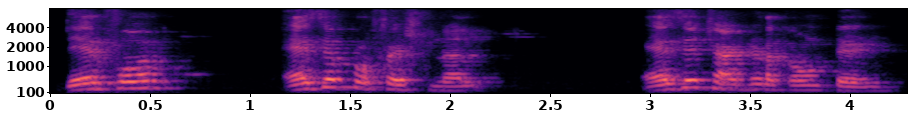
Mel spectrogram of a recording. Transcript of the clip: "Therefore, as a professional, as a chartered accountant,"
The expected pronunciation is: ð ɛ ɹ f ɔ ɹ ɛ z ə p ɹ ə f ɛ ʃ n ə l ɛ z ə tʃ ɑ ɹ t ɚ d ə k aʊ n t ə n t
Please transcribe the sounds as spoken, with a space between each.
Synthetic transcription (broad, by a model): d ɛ ɹ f ɔ ɹ ɛ z ə p ɹ ə f ɛ ʃ n ə l ɛ z ə tʃ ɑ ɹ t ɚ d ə k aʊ n t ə n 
